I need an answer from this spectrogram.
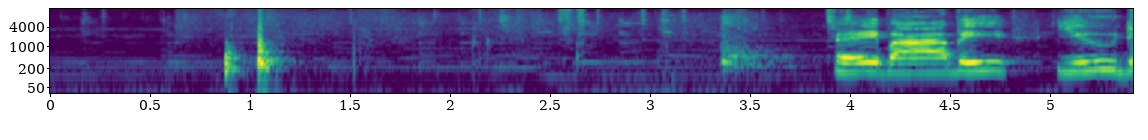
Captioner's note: uptempo mellow music; knocking at door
